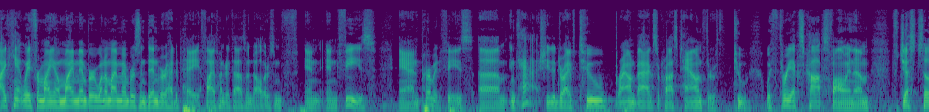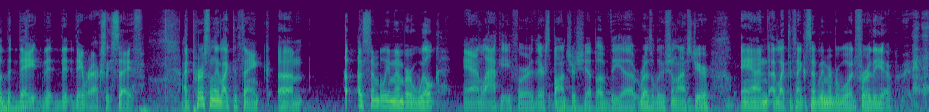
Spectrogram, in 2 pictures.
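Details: Stuttering-like disfluency in an adult man testifying at a hearing who stalls on a phrase, says his speech impediment flared up, and repeats it; the type of impediment is not named.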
